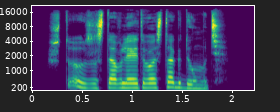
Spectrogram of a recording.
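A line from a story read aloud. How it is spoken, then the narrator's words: Cold, disdainful question. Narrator (Russian): Холодно поинтересовался этот хам, поджимая красивые губы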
